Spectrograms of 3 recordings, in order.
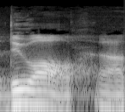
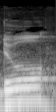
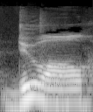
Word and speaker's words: Do-All: And again, the loader is a Do-All. Some folks want to pronounce it dual, but it's kind of funny how they spell it and pronounce it.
